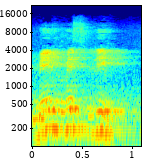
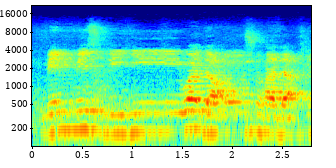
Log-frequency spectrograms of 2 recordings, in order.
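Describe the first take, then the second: First: The recitation stops on the word with a short ending. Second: The recitation continues through the phrase without stopping. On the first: "bolehlah kita berhenti dengan hak dhamir yang pendek" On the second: "Itu terlebih baik"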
